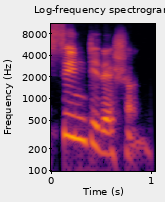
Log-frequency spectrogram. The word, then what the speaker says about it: scintillation: এটার উচ্চারণটা হচ্ছে সিন্টিলেশন, ঠিক আছে?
